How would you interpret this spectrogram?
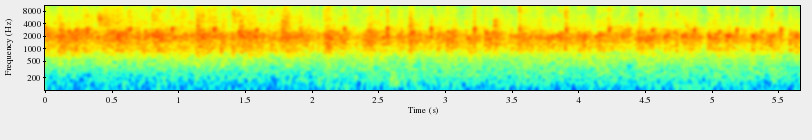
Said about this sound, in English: I have to tell you, stop clapping, I only have 30 minutes. But thank you so much.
